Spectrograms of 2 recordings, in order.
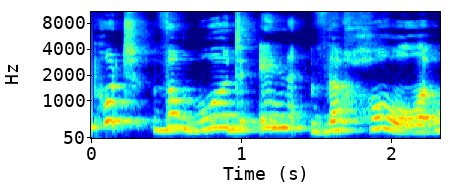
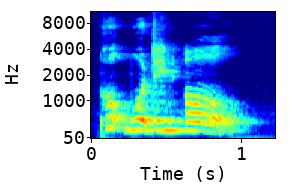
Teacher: in Yorkshire the word the kind of disappears we just use a glottal stop so to put the wood in the hole would be Standard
